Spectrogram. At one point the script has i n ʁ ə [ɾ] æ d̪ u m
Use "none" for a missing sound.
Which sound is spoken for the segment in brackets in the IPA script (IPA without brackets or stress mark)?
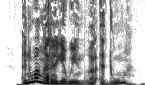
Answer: ɾ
